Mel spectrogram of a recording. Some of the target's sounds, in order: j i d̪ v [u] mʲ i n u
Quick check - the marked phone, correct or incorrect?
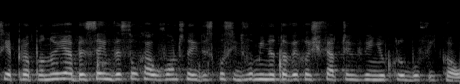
correct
